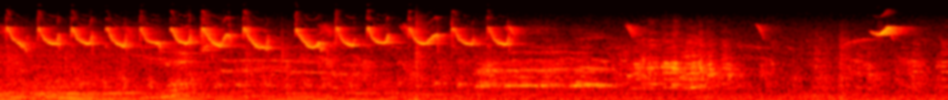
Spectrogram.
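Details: Young wild bar-winged prinia learning its ngebrem song style: a fast run of about thirteen high, sharply down-slurred chips, evenly spaced, then looser buzzy notes and a single high upward note against low background rumble.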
